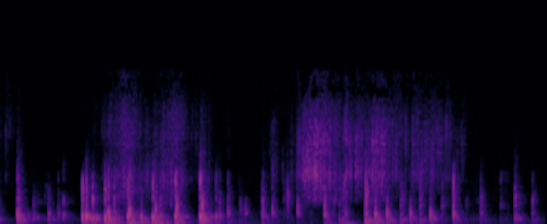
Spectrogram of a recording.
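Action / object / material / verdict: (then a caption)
tap / small plastic tub of sugar sprinkles / plastic / none. A small clear plastic tub full of sugar sprinkles is tilted in the hands while its lid and walls are tapped with long red nails. The result is a rapid, irregular series of short, dry plastic taps and clicks, with a brief hissy rattle of the sprinkles shifting inside.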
